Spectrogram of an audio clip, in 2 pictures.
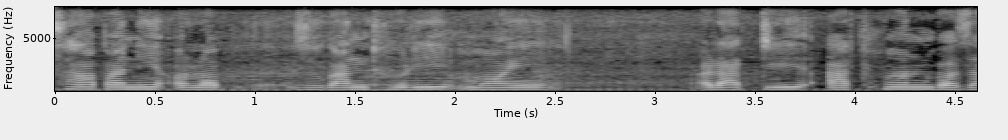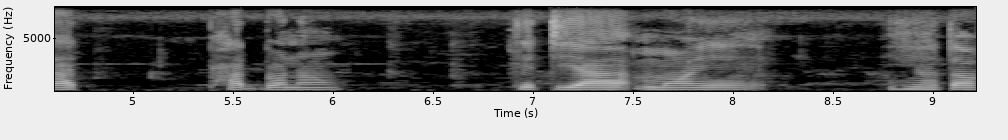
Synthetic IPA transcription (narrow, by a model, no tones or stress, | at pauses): sapaniʔɔlɔp̚zʊɡandʱuɹimoj | ɹatiatʰmɔnbɔzat̚ | pʰat̚bɔnaʊ̃ | tetijamoj | hiɦɔ̃tɔ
